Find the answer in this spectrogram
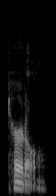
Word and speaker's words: turtle: a perfect example because what happens to a t when it's at the start of an unstressed syllable or a d same thing with t and D when it's at the start of an unstressed syllable and it's between two vowel sounds it flaps Turtle we get that flap D turtle turtle okay now of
